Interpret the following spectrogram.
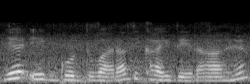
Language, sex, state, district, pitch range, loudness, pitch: Hindi, female, Punjab, Pathankot, 185-235 Hz, -16 LUFS, 200 Hz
